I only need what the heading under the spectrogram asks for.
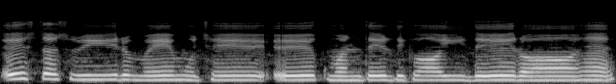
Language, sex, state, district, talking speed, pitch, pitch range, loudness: Hindi, female, Madhya Pradesh, Katni, 95 wpm, 200 Hz, 195-210 Hz, -14 LUFS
